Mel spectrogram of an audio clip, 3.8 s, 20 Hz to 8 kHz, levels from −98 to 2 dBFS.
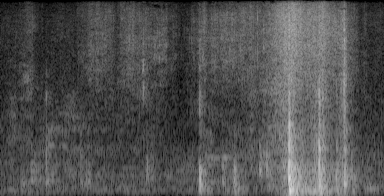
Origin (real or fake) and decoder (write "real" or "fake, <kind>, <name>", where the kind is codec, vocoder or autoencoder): real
